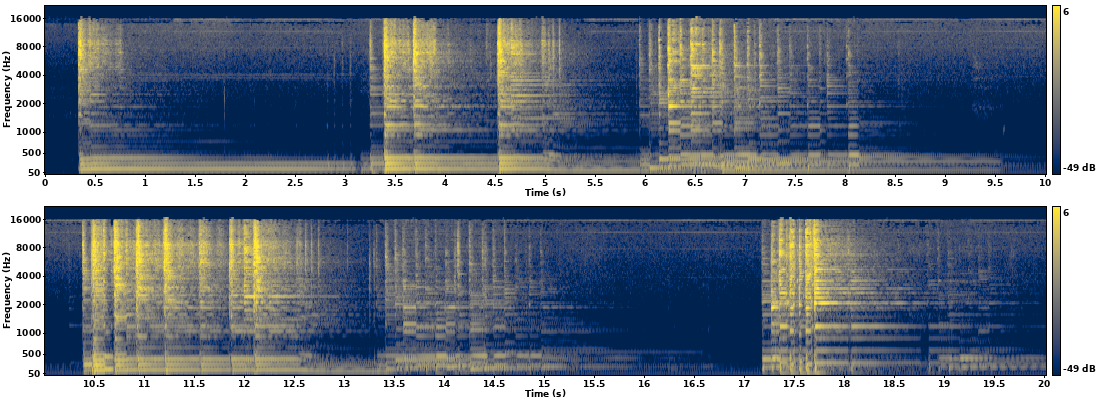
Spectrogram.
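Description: Solo flamenco guitar playing tarantas by Málaga guitarist Paco Javier Jimeno, winner of the Bienal young performers' contest: bursts of sharply strummed chords that ring out and decay into sustained, melodic single notes, clear with no voices.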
